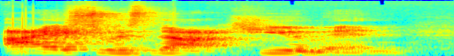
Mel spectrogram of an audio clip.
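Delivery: ordinary talk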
